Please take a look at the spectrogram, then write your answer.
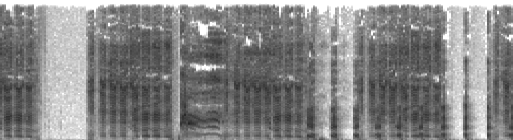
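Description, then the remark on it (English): Goats bleat in a rapid, overlapping chorus of wavering, nasal cries, several animals calling loud one after another with brief gaps between bursts. “I think our new Fully Charged ringtones could be goats.”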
